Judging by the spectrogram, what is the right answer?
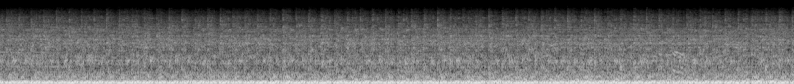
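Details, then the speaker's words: Ford 351 (5.8 L) V8 with Holley EFI freshly swapped into a 2003 Mercedes C-Class estate, first running after install. Loud, deep, even rumble holding steady, no misses or knocks; idling smoothly, described as running happily. "right so there you go guys the 351 is in the zombie running happy as larry and i can tell you this thing sounds so savage unbelievable in person"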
